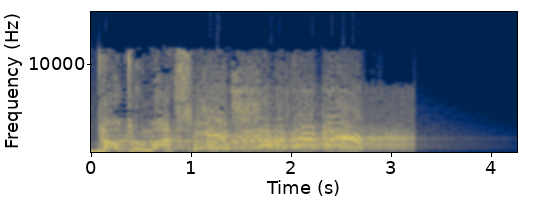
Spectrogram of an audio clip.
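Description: Young men rap and shout loudly.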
